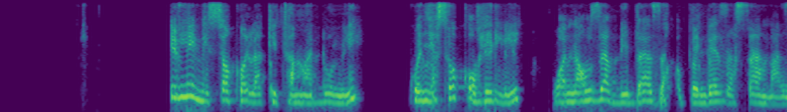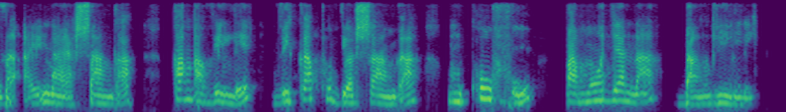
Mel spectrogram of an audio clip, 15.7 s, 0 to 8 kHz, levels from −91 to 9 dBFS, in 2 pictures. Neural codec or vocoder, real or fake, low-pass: codec, 24 kHz, 1.5 kbps, HILCodec; fake; 7.2 kHz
